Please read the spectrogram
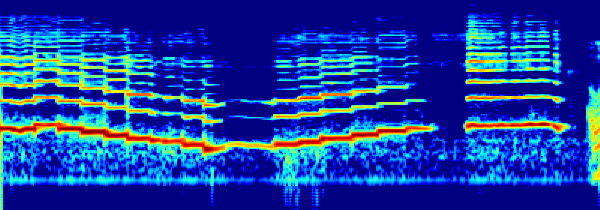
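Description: Homemade carrot clarinet: a carrot bored with six finger holes and a thumb hole, played with an alto saxophone mouthpiece and reed. It plays a scale stepping down note by note and back up, then, after a short break, one long held note. Some notes are a little flat or sharp.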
